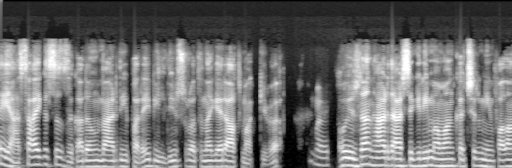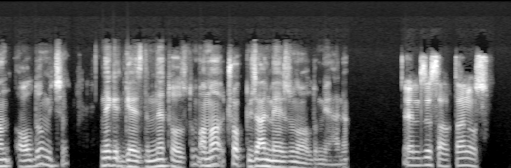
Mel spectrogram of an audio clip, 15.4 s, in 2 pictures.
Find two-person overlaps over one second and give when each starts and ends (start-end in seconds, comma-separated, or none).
none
